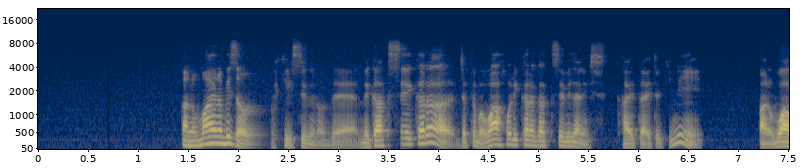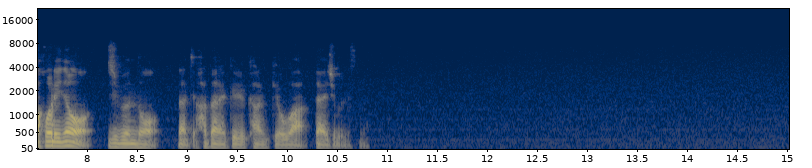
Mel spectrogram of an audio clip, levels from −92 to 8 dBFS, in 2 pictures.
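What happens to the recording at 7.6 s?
At 7.62 to 7.65 s a short concealed packet loss occurs: about 10 ms of the call arrived too late, so the receiver extended the preceding sound for about 16 ms before blending back. The speech briefly smears or wobbles, and a quick consonant may vanish.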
